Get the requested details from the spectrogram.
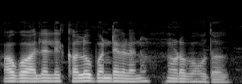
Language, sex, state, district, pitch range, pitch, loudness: Kannada, male, Karnataka, Koppal, 130-150 Hz, 145 Hz, -18 LUFS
